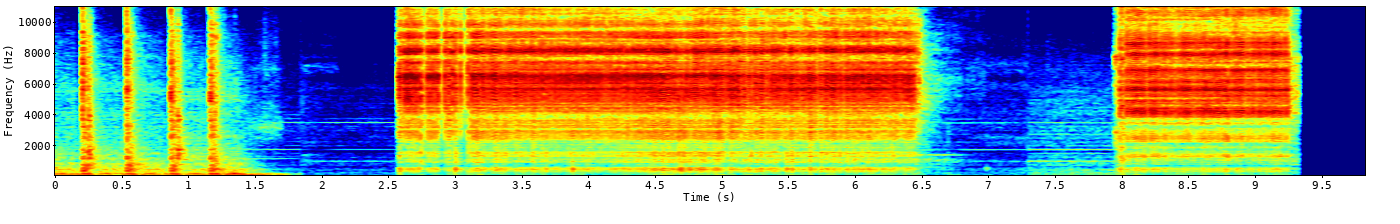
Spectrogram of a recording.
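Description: Welding an inner rocker panel on a first-generation F-body car with the voltage turned up: a few quick buzzing taps, then two long loud crackling buzz bursts separated by a short pause, close and without talk.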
